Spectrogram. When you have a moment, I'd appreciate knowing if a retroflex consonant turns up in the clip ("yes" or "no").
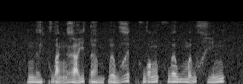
no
